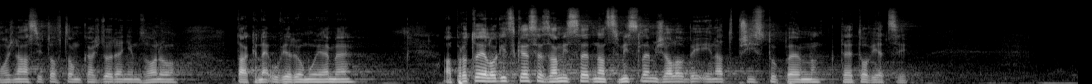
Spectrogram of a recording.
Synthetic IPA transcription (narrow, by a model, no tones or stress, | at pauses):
mo̞ʒnaːsɪt̪o̞ft̪o̞mkaʒdo̞dɛɲiːmzoːnu | t̪aknɛʔuvjɛdo̞mujɛmɛ | ʔa̰pɾo̞t̪ojɛlo̞ɡɪt͡skɛːsɛzamɪslɛt̪nat̪smɪslɛmʒalo̞bɪʔɪnat̪pr̝̥iːst̪upɛmkt̪ɛːt̪ovjɛt͡sɪ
